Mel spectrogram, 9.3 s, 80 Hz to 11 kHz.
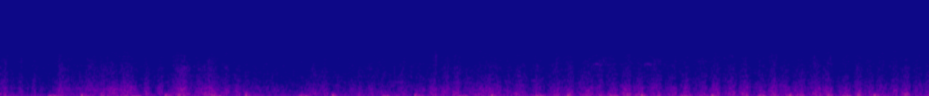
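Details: ASMR heart sounds for sleeping, recorded with a whispered voice: soft, steady low thumps at about 75 beats a minute under a faint hum, a normal heartbeat.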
